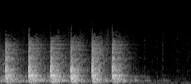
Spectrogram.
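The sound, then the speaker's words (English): A series of six firm, evenly spaced knocks on a wooden door, fairly loud and sharp, with no voices, fading into quiet after the last rap. “Come on inside, open this door.”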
